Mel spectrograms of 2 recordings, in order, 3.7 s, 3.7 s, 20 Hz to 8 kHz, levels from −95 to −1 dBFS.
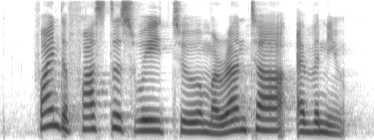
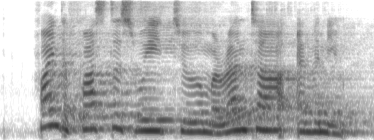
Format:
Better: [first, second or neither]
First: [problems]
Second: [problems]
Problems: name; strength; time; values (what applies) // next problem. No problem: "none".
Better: first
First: none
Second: room echo; dies away in 1.9 s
